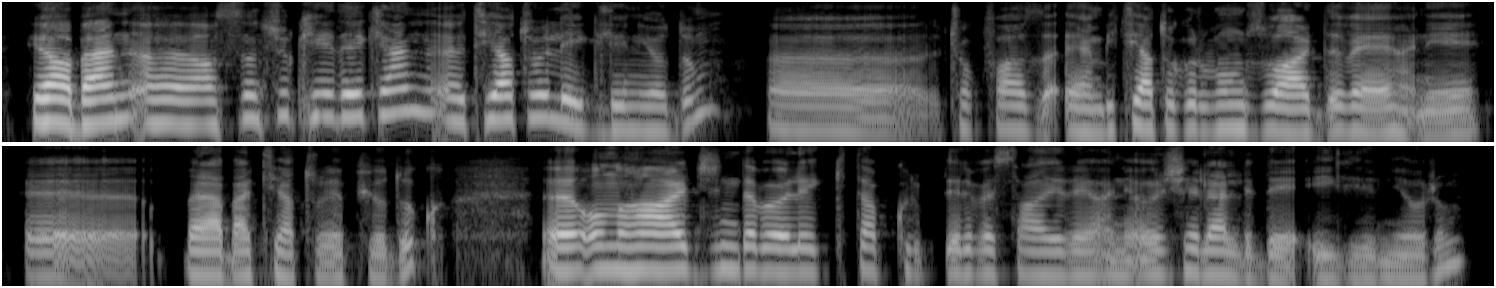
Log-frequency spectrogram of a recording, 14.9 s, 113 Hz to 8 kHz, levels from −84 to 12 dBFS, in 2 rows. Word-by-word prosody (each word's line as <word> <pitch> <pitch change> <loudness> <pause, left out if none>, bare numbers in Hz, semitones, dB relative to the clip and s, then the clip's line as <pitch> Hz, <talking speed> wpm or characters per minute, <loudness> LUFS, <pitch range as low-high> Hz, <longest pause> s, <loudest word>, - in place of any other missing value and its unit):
Ya 215 -2 +10
ben, 210 +2 +9
ııı, 210 -5 +3
aslında 200 +4 -1
Türkiye'deyken, 250 +3 0 0.2
ııı, 215 - -1
tiyatroyla 230 0 +2
ilgileniyordum, 170 - -6 0.2
eee, 85 -2 -5 0.2
çok 175 -1 -13
fazla, 170 -1 -4
emm, 160 -2 -4
bir 170 - -7
tiyatro 180 +1 +1
grubumuz 175 -1 -5
vardı 160 - +2
ve, 80 0 +1
hani, 75 0 -6 0.2
eee, 80 0 -4 0.2
beraber 80 0 +1
tiyatro 80 - -8
yapıyorduk. 75 0 -9 0.5
Eee, 185 0 +8
onun 190 +1 +1
haricinde 190 0 +4
böyle 180 0 +1
kitap 185 +1 -9
kulüpleri 175 -1 -7
vs. 170 +1 -12
hani, 90 - -5
öyle 85 0 -4
şeylerle 165 - -5
de 70 -1 -5
ilgileniyorum. 75 - -10
175 Hz, 135 wpm, -23 LUFS, -, 0.5 s, Ya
